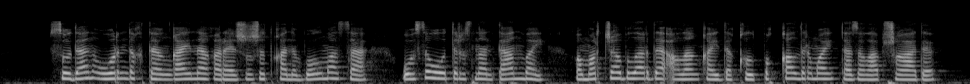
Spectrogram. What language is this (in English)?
Kazakh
